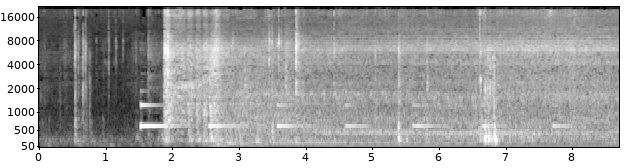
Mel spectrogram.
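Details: Range Rover Sport V8 diesel started after oil cooler replacement, already run for an hour with no oil leaks seen underneath. Quick crank, catches cleanly and settles into a steady, even idle with no knocks or ticks; healthy start.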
